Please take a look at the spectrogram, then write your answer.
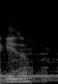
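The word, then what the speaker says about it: Ghezo: The real king Gizo, Gizo, oh, am I saying that right? Yeah, yeah, Gizo.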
